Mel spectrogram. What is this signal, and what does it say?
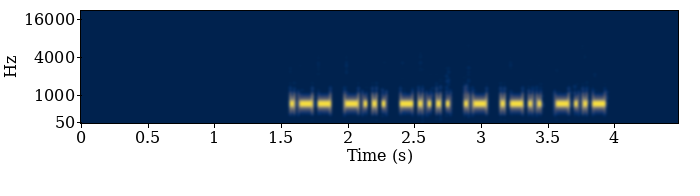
Morse code, heard as a keyed tone, about 36 wpm, 700 Hz. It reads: WB6ALX
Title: USA Call Signs - 6 Characters - Repeated 3x - 35wpm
